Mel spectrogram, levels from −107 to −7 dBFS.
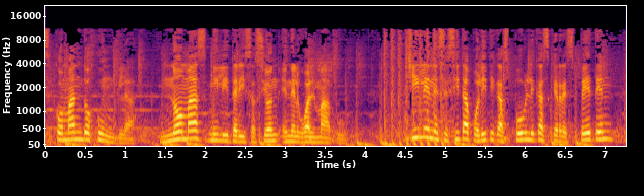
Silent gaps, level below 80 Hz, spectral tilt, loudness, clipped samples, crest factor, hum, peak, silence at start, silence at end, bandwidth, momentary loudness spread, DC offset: none; -36 dBFS; -5.5 dB/octave; -19 LUFS; under 0.1%; 18 dB; none; -2 dBFS; 0 s; 0 s; 11.5 kHz; 13 LU; under 0.1%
